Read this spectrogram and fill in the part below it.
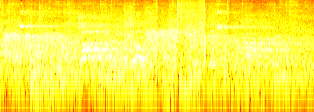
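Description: A ping-pong ball clicks back and forth on a table and paddles.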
